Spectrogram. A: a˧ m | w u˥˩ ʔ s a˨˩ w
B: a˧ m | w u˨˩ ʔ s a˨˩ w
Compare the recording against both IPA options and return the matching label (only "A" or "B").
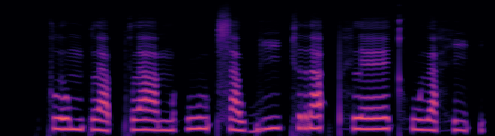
A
